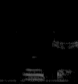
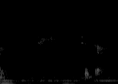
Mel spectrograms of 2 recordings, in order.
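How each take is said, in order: First: Said in the usual way. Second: Soft self-soothing whisper; breathy slow it's okay; whispered reassurance. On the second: Real, not acted. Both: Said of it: "It is all right".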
